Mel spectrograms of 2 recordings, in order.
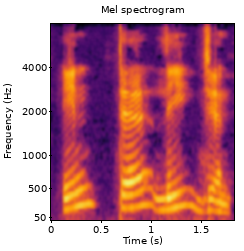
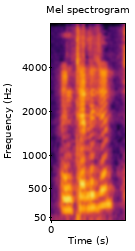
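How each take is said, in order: First: intelligent slowed into four even beats; teacher sounding out intelligent slowly; syllable by syllable. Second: Said in the usual way. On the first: Shown as a demonstration. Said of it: "four sounds". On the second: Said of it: "जैसे मैं clap कर कर बताऊंगा आपको".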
